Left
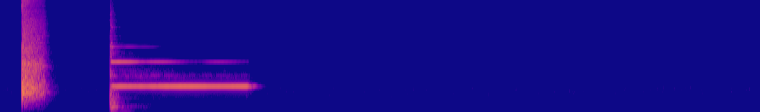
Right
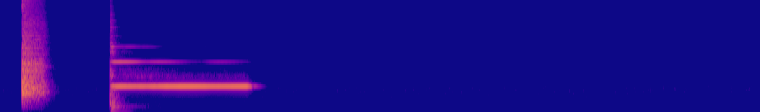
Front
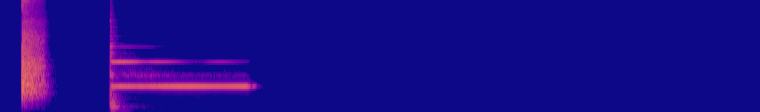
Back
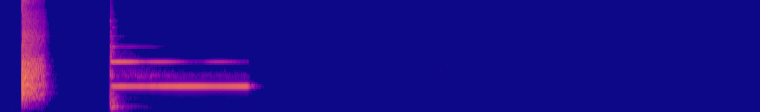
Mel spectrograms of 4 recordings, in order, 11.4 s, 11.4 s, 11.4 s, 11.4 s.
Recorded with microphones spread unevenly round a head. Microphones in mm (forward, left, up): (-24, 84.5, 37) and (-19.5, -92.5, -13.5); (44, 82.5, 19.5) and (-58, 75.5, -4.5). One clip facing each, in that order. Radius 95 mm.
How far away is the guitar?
About 1.6 m.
